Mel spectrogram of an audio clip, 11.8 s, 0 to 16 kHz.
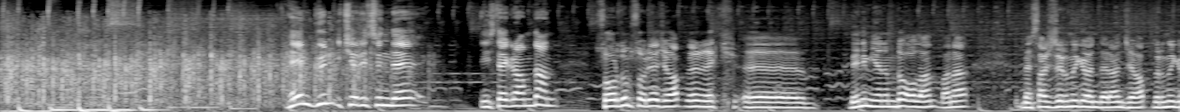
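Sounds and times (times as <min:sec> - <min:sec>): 
crowd applauding: 0:00.0 - 0:04.7
speech: 0:02.9 - 0:11.7.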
